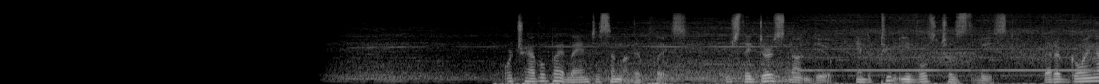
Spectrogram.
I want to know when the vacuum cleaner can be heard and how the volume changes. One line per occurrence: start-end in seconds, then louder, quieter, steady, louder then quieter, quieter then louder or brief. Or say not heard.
3.2-10.9 louder.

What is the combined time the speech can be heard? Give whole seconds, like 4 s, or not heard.
6 s.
